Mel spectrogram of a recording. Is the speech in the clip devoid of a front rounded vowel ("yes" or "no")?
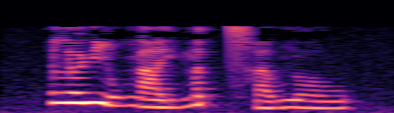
yes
